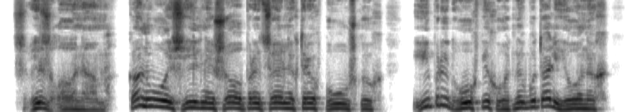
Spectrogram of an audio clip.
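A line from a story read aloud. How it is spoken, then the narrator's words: Deep bass, stocky man. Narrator (Russian): пробасил шагающий вторым крепыш Степан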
